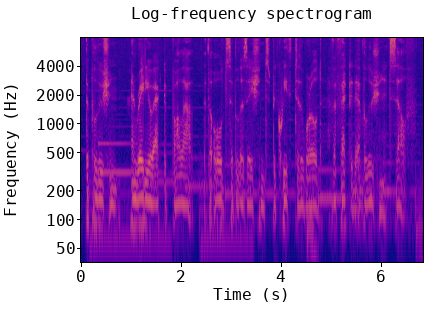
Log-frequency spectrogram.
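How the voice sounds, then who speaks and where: Very deep, gravelly man reading science fiction. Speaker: fiction podcast narrator. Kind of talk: scripted first-person science fiction story reading. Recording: music bed under the reading. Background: music.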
